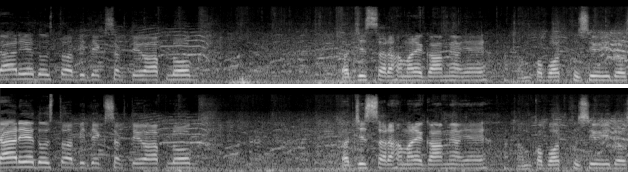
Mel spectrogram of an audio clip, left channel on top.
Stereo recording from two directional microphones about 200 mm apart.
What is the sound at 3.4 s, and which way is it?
Speech, 10° left (ahead or behind).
